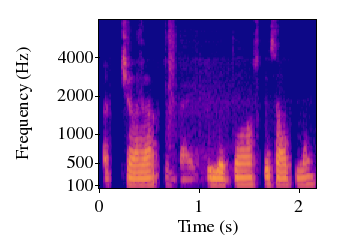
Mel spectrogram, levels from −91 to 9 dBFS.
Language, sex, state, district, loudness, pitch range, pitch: Hindi, male, Uttar Pradesh, Jyotiba Phule Nagar, -21 LUFS, 115-125 Hz, 120 Hz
